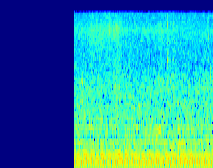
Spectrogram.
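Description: Silence, then about two-thirds of a second in a steady low motor-like hum cuts in abruptly and holds at an even level.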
